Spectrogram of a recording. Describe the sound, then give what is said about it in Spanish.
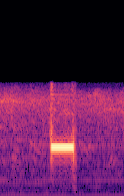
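A single electronic beep from a mobile carrier's voicemail system marks the start of recording. It is a steady, mid-pitched tone lasting about a quarter second, loud and alone against faint line hiss. “Si desea, deje su mensaje en la casilla de voz. En el tono, grabe su mensaje.”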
